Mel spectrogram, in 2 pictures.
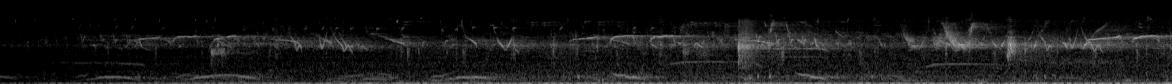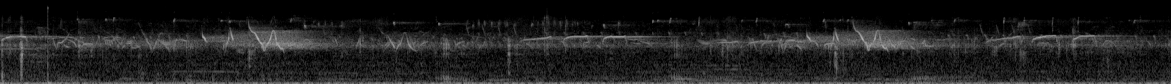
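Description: Birds singing in the dark: a dense mix of high chirping and whistled phrases repeating every couple of seconds, with some lower gliding calls underneath, fading in over the first couple of seconds.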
